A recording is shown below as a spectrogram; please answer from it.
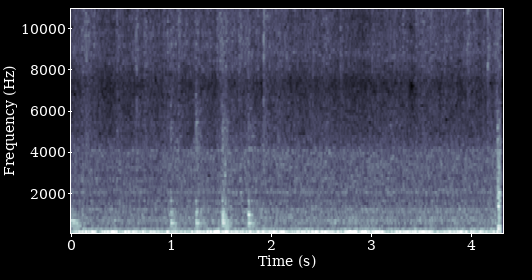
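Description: Steady low mechanical hum, with a few light taps of a spatula against a wok as fried rice is stirred.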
